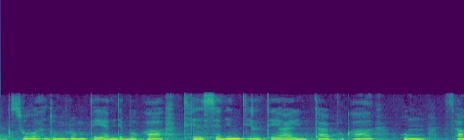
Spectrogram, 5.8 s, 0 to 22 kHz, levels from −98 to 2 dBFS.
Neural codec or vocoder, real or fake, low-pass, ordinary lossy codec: codec, 16 kHz, 4 kbps, FunCodec, trained on Chinese and English, 50 frames a second; fake; 7.2 kHz; none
